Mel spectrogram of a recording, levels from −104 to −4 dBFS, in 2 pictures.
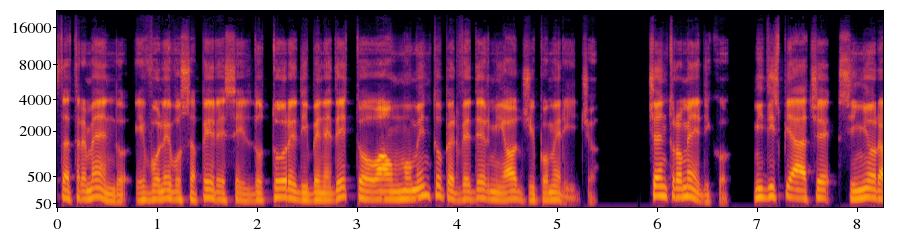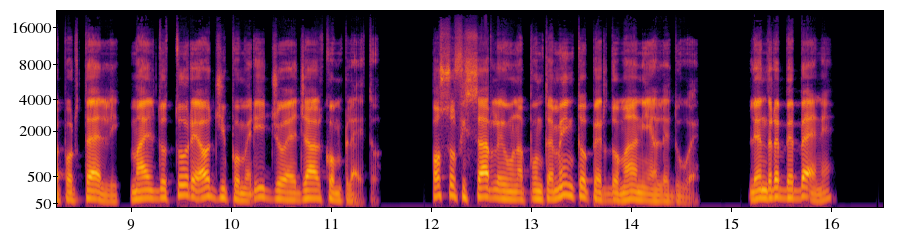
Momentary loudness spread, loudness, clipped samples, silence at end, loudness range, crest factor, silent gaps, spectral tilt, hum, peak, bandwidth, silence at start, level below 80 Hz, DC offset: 8 LU; -26 LUFS; under 0.1%; 0.5 s; 3 LU; 20 dB; none; -4 dB/octave; none; -6 dBFS; 18 kHz; 0 s; -58 dBFS; under 0.1%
